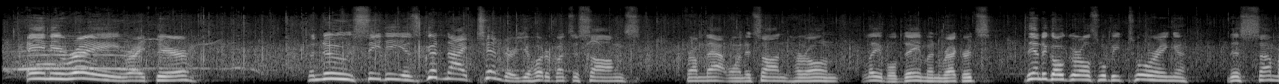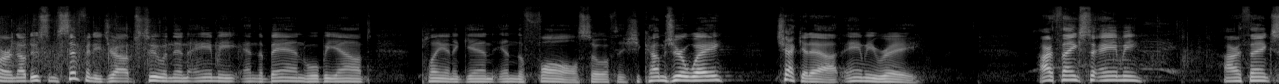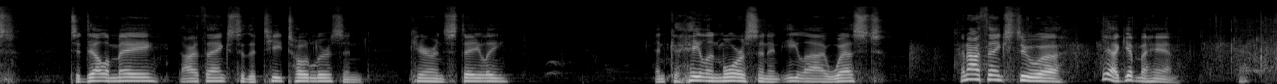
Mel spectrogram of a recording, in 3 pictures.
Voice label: announcer; mountain stage radio show - virginia thomas law cen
